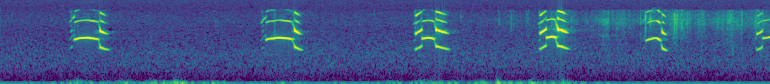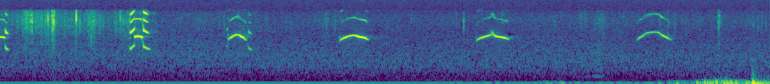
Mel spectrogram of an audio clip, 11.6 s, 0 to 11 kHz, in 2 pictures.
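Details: Bonelli's eagle at a nest in the Ports, Catalonia, July 2023 afternoon, as the male arrives with a snake and a female intruder shows up; a fast series of sharp ringing calls that slows and softens, ending in a loud rumble.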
